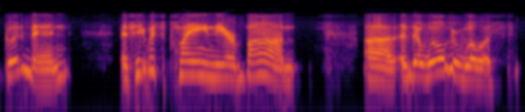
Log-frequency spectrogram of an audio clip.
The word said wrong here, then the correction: Bob Wills: not sure how you pronounce his last name. – Bob Wills, Wills? – Yeah.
